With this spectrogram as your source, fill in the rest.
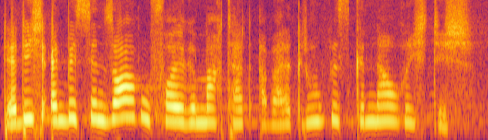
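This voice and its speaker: A wise old dove gently reassures a worried little bird, voiced by a woman storyteller. The voice sits fairly high with a gravelly edge, calm and kindly, as in a children's storybook. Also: fairly quick, big-room sound. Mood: reassuring.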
